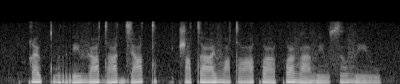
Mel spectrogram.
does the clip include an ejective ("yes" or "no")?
no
